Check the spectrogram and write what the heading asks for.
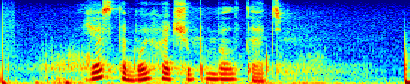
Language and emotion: Russian, neutral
